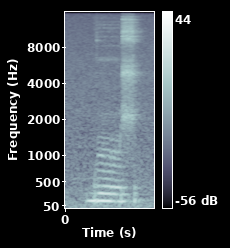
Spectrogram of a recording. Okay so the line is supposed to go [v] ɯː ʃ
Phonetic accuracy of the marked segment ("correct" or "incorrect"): incorrect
